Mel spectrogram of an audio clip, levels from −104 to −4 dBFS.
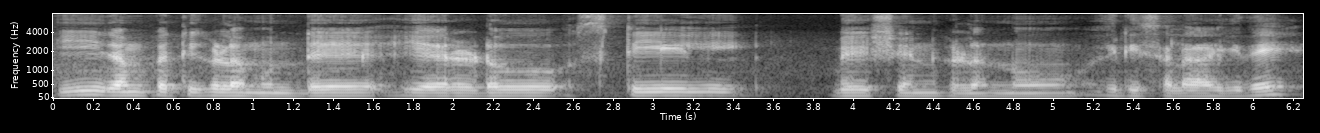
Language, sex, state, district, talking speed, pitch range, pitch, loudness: Kannada, male, Karnataka, Bangalore, 75 wpm, 100-115 Hz, 105 Hz, -21 LUFS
